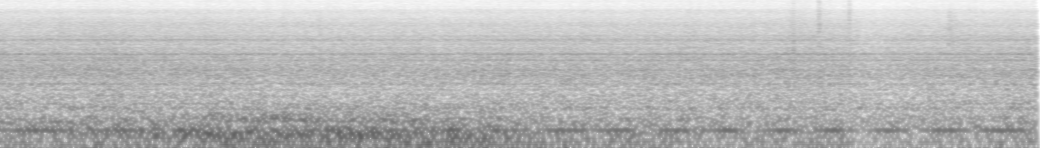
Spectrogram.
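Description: Jet airliner cabin noise while taxiing: a steady low engine drone and rumble with a faint high whine.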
